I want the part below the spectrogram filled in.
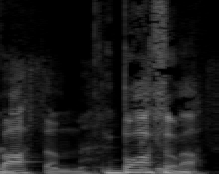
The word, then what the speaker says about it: Higginbotham: who happens to be Stacey Higginbotham. Did I pronounce that right? That's a fun uh, word. Botham. Botham.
